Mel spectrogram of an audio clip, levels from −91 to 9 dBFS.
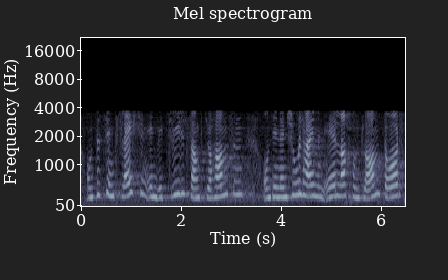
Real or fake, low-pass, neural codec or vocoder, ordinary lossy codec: real; 3.6 kHz; none; none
